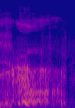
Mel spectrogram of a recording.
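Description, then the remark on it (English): A single harsh, rasping wolf snarl swells and wavers for just over a second, fairly loud, then cuts off abruptly. No voices accompany it. “But the top of this ear still has a mouth with vicious teeth, and this ear wolf snarls at you.”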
